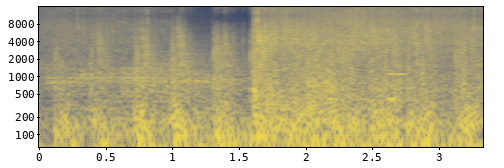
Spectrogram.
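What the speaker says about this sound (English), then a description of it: "Let's just start throwing grenades, I think." Grenades explode in Knights of the Old Republic, a loud, deep boom followed by rumbling, crackling debris that lingers over the rest of the moment.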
